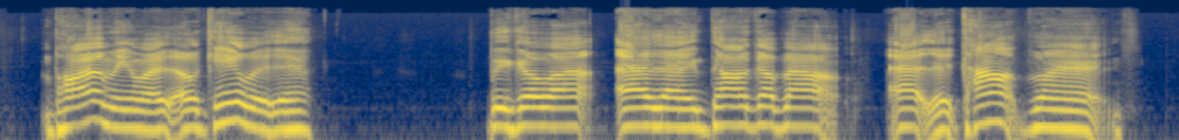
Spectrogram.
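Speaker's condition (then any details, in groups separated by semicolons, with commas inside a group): Cerebral palsy; talking affected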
